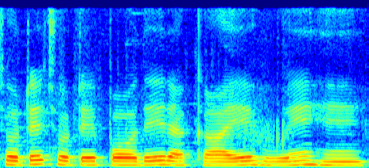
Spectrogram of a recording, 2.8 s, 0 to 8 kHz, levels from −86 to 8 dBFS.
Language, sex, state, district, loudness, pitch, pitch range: Hindi, female, Jharkhand, Ranchi, -14 LUFS, 175 Hz, 165-185 Hz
